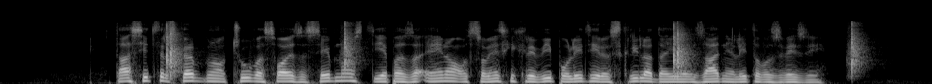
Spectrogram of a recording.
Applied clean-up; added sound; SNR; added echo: none; Clapping; 14 dB; none.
